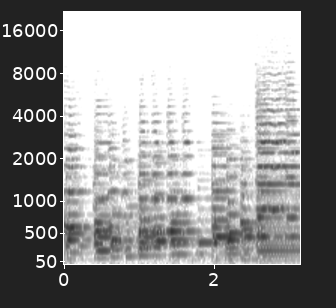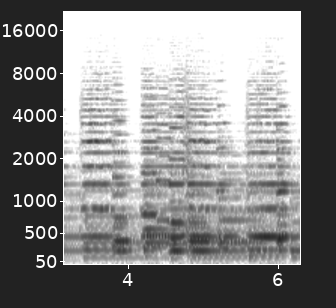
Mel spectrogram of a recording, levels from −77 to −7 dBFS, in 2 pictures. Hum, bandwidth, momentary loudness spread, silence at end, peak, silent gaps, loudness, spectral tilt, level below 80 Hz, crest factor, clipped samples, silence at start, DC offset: none; 15.5 kHz; 9 LU; 0 s; -10 dBFS; none; -26 LUFS; -4.5 dB/octave; -62 dBFS; 16 dB; under 0.1%; 0 s; under 0.1%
